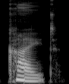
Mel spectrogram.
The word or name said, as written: kite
